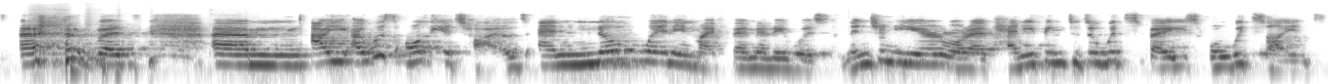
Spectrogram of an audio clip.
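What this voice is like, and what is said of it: Italian accent. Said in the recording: “I'm Italian. You may probably tell from my accent”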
